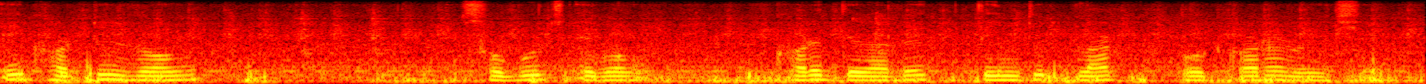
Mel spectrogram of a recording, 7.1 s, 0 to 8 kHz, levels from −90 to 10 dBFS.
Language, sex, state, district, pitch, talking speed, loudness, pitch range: Bengali, male, West Bengal, Alipurduar, 145 Hz, 100 wpm, -16 LUFS, 135-155 Hz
